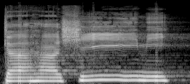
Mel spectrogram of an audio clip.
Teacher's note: huruf syi dibaca Dua harakat ya karena di depan huruf syi terdapat Ya Sukun ya atau ya mati yang merupakan tanda bacaan dua harakat kahyimi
